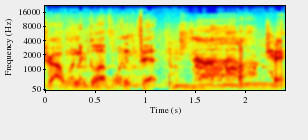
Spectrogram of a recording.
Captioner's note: laughing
